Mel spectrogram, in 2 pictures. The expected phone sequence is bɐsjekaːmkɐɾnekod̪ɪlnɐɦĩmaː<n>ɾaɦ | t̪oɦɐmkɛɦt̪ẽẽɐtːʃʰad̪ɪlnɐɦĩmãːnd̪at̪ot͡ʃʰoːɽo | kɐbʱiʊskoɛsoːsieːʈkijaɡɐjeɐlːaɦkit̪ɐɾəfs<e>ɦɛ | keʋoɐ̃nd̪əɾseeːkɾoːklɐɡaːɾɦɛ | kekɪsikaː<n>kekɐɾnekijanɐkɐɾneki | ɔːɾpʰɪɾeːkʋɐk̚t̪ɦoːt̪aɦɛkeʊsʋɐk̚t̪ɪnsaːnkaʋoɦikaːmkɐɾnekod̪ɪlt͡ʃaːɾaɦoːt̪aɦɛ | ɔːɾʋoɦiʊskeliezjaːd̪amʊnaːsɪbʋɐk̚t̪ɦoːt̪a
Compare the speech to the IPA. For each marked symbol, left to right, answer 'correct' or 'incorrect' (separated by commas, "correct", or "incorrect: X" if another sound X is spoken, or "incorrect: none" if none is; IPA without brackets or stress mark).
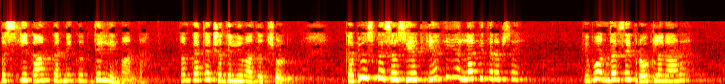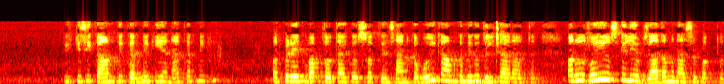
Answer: correct, correct, incorrect: m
